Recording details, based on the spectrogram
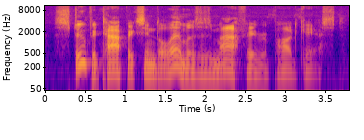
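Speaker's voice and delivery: put-on very low, deep old Southern man voice. Doing a Morgan Freeman impression for a podcast promo line: Morgan Freeman impression. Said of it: "is Morgan Freeman saying what?".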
